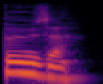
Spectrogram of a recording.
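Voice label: "boozer", British English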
